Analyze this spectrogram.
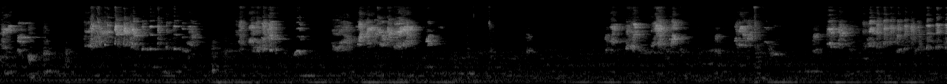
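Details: Pet lovebirds, including albino red-eyed birds, kept at home and active: bursts of harsh, high-pitched chattering and squawks coming in clusters every couple of seconds, with a faint low hum beneath.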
